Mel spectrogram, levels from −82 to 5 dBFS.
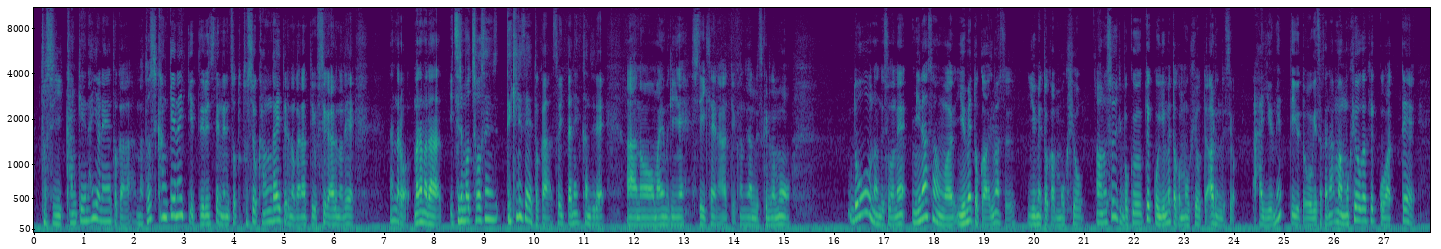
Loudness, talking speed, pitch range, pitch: -27 LUFS, 375 characters per minute, 105-145 Hz, 115 Hz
